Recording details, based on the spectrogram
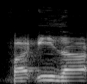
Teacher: ذال کو نرم پڑھیں گے، لمبا کریں گے، الف مدہ ہے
